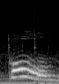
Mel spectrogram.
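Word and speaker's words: comb: said this is ए कोम right and I hope you ignore pronounce the later the sound of letter B इट इज ए कोम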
